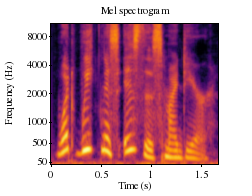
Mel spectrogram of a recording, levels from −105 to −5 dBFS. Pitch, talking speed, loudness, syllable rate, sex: 235 Hz, 215 wpm, -16 LUFS, 4.6 syllables/s, female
